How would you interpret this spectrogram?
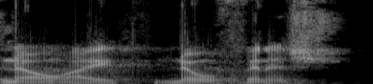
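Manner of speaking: politely mirror her broken English; mimicking her accent. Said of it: "repeat people's bad English to them".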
